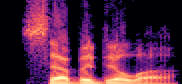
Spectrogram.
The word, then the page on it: sabadilla: American English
